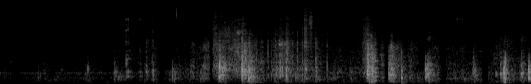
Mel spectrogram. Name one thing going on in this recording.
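A plastic sheet rustles and crinkles as a man handles it.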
